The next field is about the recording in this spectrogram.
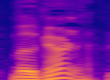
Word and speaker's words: Moderna: As a matter of fact, they pronounced their company's name at the time as Mode RNA. And then they changed it. They put the emphasis on a different syllable, and they called it Moderna.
